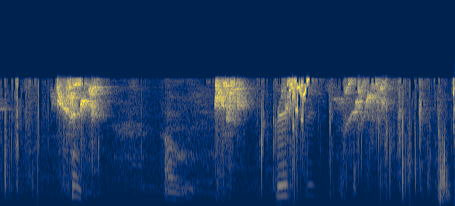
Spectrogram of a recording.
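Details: Tame green Fischer's lovebird pair kept at home, chirping: loud, piercing squeaks in separate bursts about every second, some sliding downward, with a person's voice faintly in the background.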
